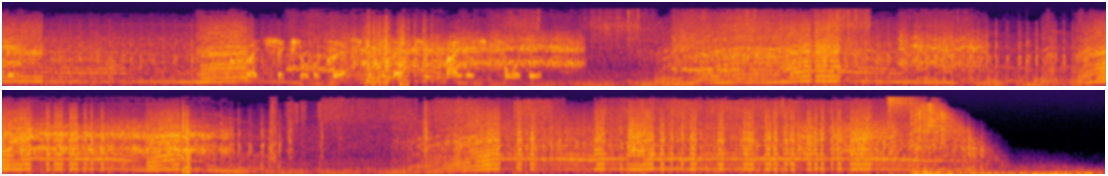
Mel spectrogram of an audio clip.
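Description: A rally car engine revs hard, rising and falling as it changes gear.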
